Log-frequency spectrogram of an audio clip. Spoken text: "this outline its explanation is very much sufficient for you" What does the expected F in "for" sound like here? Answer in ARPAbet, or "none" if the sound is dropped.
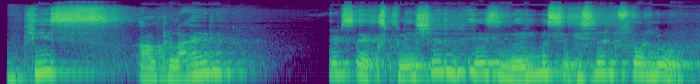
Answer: F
